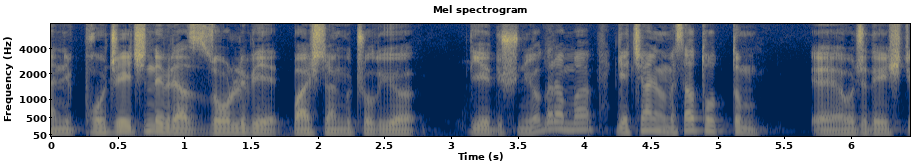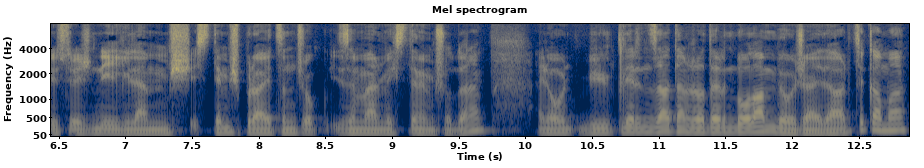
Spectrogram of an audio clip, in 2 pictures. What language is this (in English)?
Turkish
